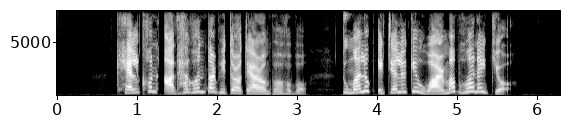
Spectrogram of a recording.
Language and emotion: Assamese, angry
